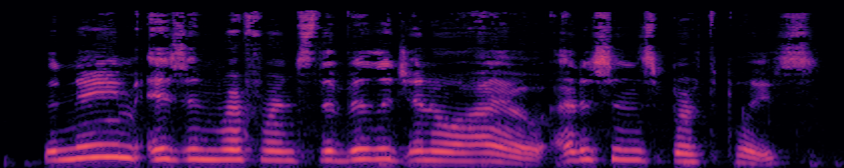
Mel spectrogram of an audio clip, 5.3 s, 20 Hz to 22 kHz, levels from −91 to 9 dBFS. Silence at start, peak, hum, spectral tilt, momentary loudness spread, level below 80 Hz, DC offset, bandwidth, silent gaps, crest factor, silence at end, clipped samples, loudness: 0.3 s; -16 dBFS; none; -3 dB/octave; 9 LU; -76 dBFS; under 0.1%; 17 kHz; none; 18 dB; 0.2 s; under 0.1%; -32 LUFS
